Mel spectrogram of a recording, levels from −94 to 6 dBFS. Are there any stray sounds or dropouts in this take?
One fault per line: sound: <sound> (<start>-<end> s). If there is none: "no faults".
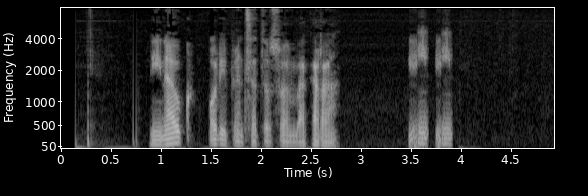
sound: laugh (3.5-3.9 s)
